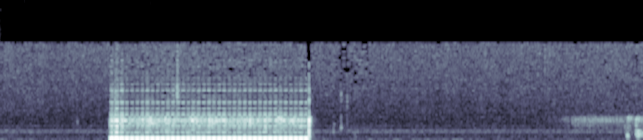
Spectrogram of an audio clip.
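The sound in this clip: A single flat telephone ringback tone sounds for about a second while a call is being placed, loud and steady, then cuts off to a quiet line hiss.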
